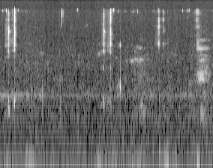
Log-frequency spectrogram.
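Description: Near silence with a few faint computer-mouse clicks, a pair near the start and another pair about halfway.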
